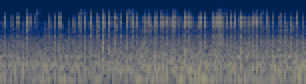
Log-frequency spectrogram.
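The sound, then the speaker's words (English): A steady rumbling car engine runs continuously at a moderate level, with a rattly, noisy texture and no voices present throughout. “Okay, so you do hear the car.”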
